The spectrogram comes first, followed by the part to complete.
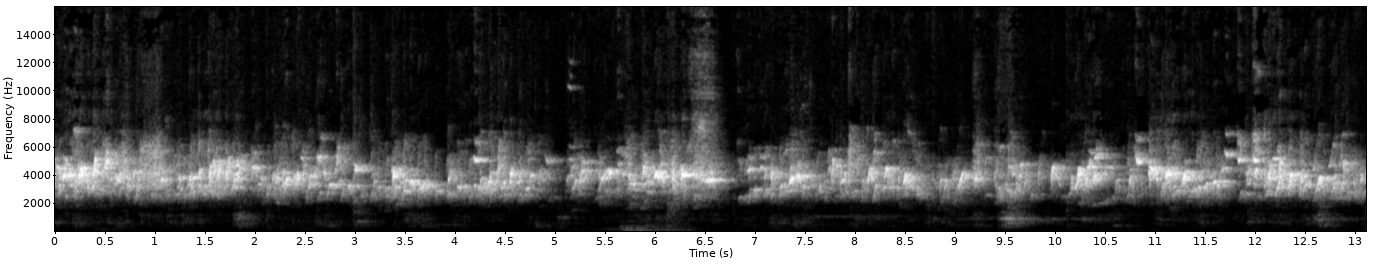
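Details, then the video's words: European goldfinch chicks: a dense, unbroken chorus of high, thin twittering and squeaky chirps, overlapping without pause, with a brief low rustle near the middle. "صوت فراخ طائر الحسون"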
